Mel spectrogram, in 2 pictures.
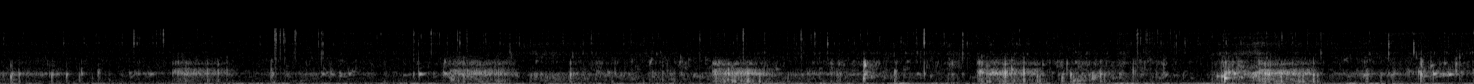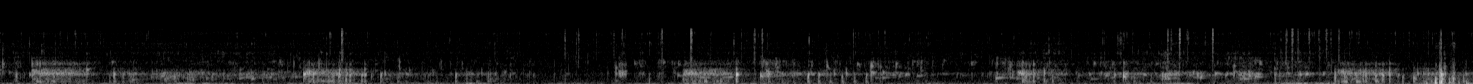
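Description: Muffled underwater sound of a snorkeler breathing through a snorkel, each breath a dull, gurgling swell that comes back about every two to three seconds, with faint scattered clicks between.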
